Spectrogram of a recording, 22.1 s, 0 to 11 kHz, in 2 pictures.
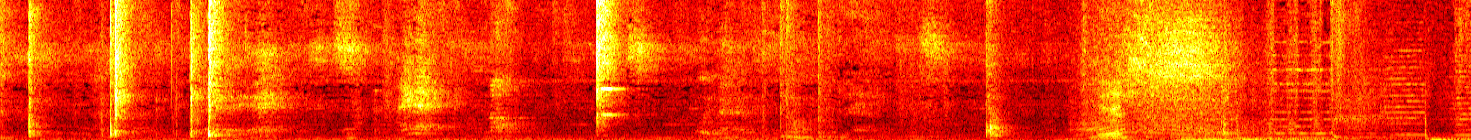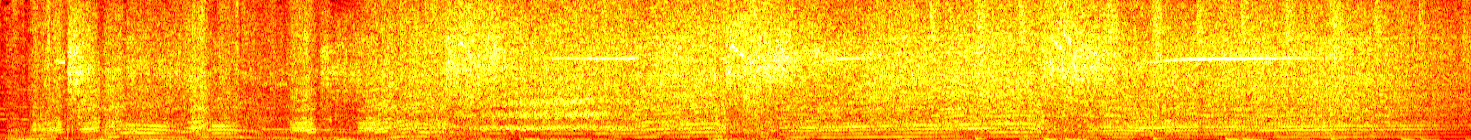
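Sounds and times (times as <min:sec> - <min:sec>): car engines revving: 0:11.0 - 0:22.0.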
